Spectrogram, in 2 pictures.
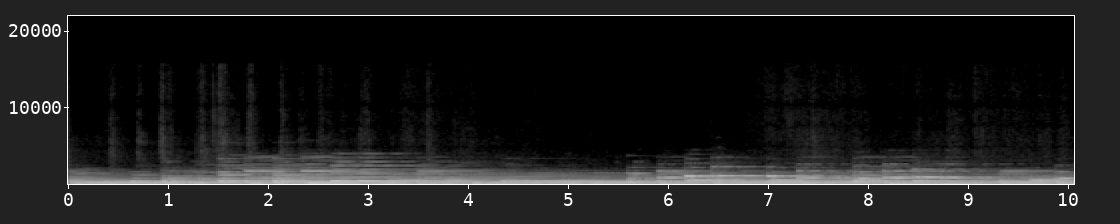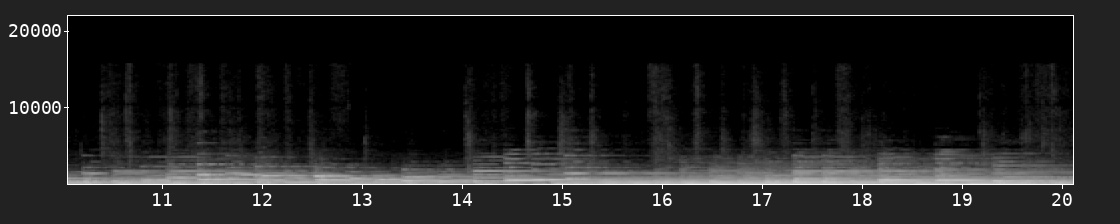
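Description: Recorded piano music playing, with held notes and chords changing every second or two.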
